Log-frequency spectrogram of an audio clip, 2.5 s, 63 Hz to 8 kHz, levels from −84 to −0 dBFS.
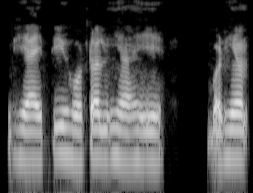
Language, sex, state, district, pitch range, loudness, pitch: Awadhi, male, Chhattisgarh, Balrampur, 145-155 Hz, -19 LUFS, 150 Hz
